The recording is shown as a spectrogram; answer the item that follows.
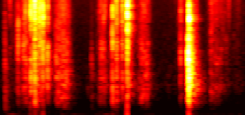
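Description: Thick red slime, clear slime with crushed eyeshadow worked into it, being squeezed and kneaded by hand, giving off irregular crackles and small pops. A sharp pop near the end is the loudest.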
